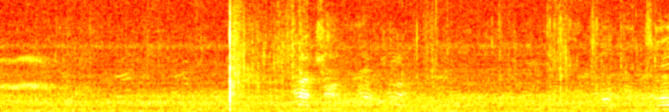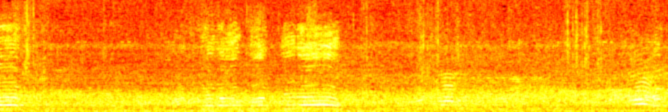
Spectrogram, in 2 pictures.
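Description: Cricket bat striking the ball: one sharp crack about two seconds in, followed by players' short shouts and calls as the batters run.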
